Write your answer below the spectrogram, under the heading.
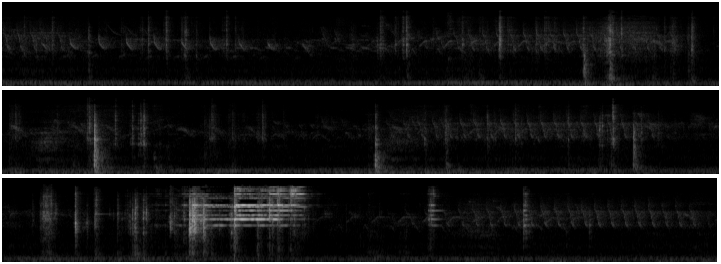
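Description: Scattered clicks and knocks of hand tools and brake parts being handled during a brake pad change, with birds chirping in the background. About sixteen seconds in, a loud high-pitched squeal with several overtones lasts about a second and cuts off.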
